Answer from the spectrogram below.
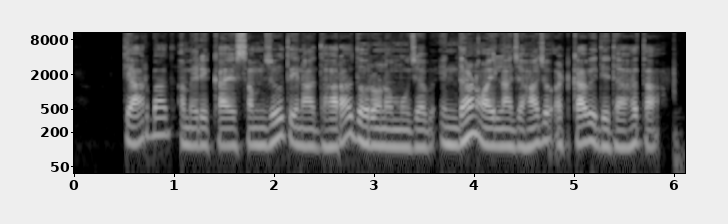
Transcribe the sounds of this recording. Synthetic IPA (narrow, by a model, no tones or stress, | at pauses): t̪jaɾbad̪əmeɾikaesəmd͡ʒʱot̪inad̪ʱaɾad̪ʱoɾonomud͡ʒəbɪnd̪ʱəɳɔjlnad͡ʒəɦãd͡ʒoʔəʈkaʋid̪id̪ʱaɦət̪a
